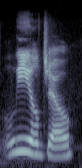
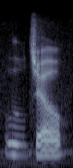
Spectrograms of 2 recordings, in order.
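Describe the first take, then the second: First: The name is said in a normal voice. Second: The name is said in a put-on voice.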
